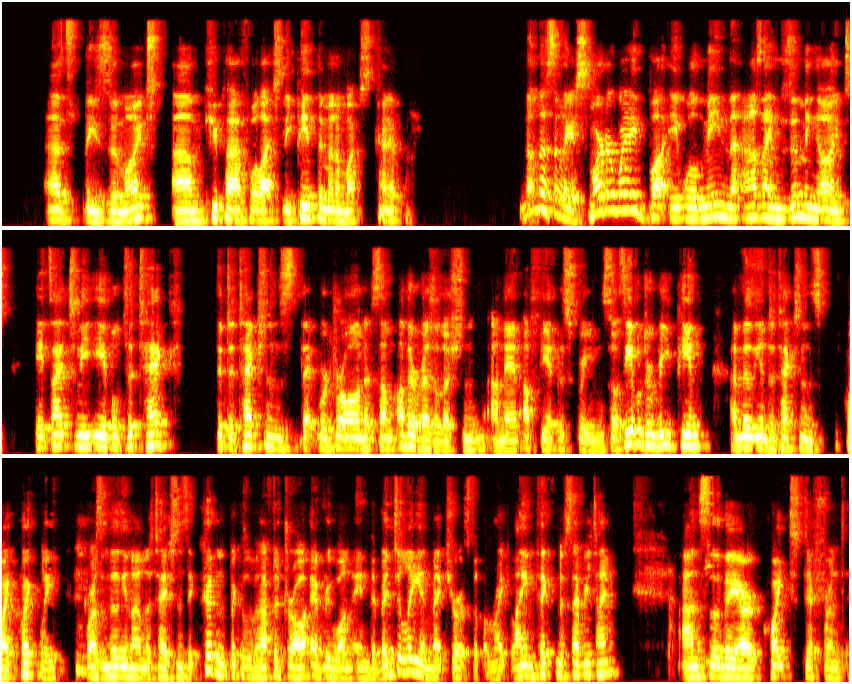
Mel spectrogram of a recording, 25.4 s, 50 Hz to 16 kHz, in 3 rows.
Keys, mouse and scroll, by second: 1.2-1.8 scroll down 2, 1.8-5.0 scroll down 1, 5.0-10.7 scroll down 1, 10.7-15.8 scroll down 1, 15.8-21.0 scroll down 1, 21.0-25.1 scroll down 1, 25.1 ctrl+scroll down 1.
